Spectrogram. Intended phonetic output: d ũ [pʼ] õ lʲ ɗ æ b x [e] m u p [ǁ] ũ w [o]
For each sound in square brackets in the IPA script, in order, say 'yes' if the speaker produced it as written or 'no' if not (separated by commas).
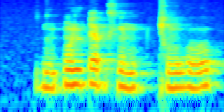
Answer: no, no, no, yes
